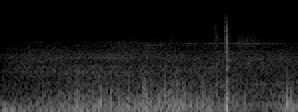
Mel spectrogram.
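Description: A football kicked once: a single sharp thump near the end, over steady outdoor background noise.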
